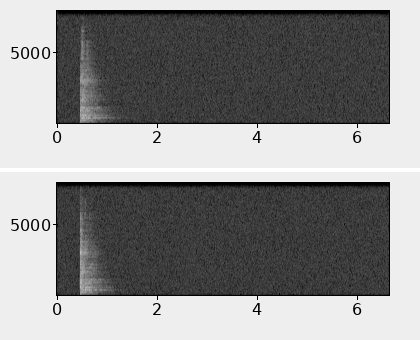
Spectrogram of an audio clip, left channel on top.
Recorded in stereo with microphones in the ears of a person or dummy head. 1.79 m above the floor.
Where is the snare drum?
55° right (ahead or behind), 10 m.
